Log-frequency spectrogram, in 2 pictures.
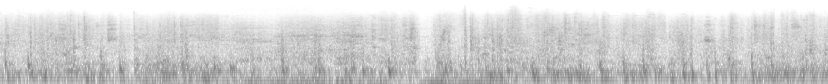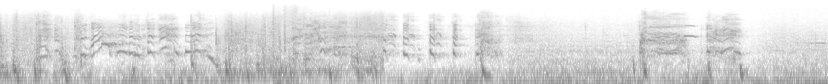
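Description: A man and a woman struggling: hurried footsteps, scuffling and knocks, with the woman's cries and gasping, sobbing breaths in a few short stretches.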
